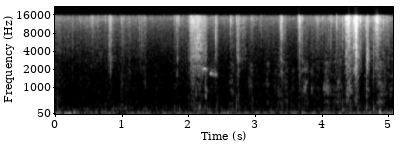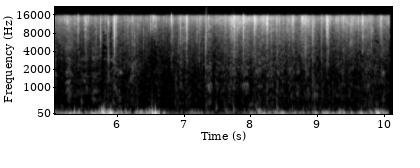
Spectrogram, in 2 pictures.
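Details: Two Bernese Mountain Dogs play fighting in a garden while a Flat Coated Retriever puppy watches; low, rough growl bursts and heavy panting, loudest midway, with scuffling and rustling throughout.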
